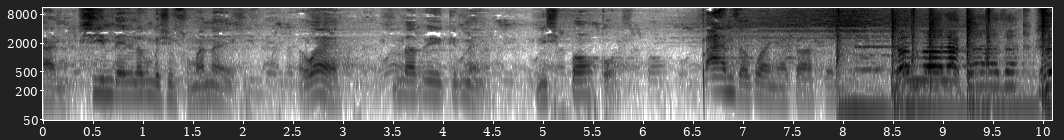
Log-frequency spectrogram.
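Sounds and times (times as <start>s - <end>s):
music with deep bass: 7.8s - 10.0s.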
